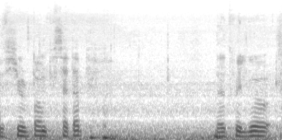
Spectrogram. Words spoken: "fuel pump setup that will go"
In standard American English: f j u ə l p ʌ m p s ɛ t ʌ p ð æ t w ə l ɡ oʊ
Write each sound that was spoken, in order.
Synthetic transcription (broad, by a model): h j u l p ʌ m p s ɛ t ʌ p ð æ t w ə l ɡ oʊ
